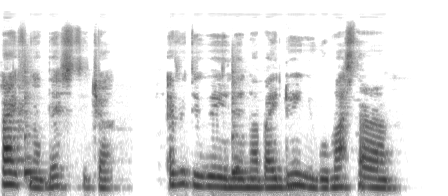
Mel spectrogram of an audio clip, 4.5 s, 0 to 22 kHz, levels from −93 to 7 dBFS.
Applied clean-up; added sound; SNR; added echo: none; Cowbell; 11 dB; none.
